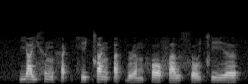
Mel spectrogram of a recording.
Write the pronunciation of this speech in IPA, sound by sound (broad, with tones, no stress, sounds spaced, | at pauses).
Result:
j a˧˥ j x ə˨˩ ŋ x a˨˩ k̚ x i˨˩˦ c a˧ ŋ ʔ a˨˩ t̚ ɹ ə˨˩˦ m x ɔ˧ f a˧˥ w s o˨˩˦ c i˧ ə̯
